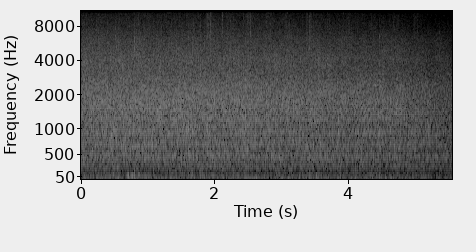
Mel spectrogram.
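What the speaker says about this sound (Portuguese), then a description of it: "Pode aplaudir" A church congregation applauds together in a steady, dense wash of clapping that holds throughout and fades slightly at the end.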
